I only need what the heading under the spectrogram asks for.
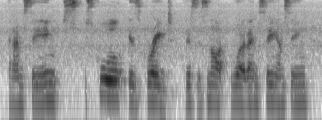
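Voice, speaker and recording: Over noticeable background noise, a woman speaks very slowly at a medium pitch with monotone, flat intonation and big swings in loudness. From Quebec. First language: French. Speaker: English teacher. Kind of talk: casual monologue. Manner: hesitant with many fillers.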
